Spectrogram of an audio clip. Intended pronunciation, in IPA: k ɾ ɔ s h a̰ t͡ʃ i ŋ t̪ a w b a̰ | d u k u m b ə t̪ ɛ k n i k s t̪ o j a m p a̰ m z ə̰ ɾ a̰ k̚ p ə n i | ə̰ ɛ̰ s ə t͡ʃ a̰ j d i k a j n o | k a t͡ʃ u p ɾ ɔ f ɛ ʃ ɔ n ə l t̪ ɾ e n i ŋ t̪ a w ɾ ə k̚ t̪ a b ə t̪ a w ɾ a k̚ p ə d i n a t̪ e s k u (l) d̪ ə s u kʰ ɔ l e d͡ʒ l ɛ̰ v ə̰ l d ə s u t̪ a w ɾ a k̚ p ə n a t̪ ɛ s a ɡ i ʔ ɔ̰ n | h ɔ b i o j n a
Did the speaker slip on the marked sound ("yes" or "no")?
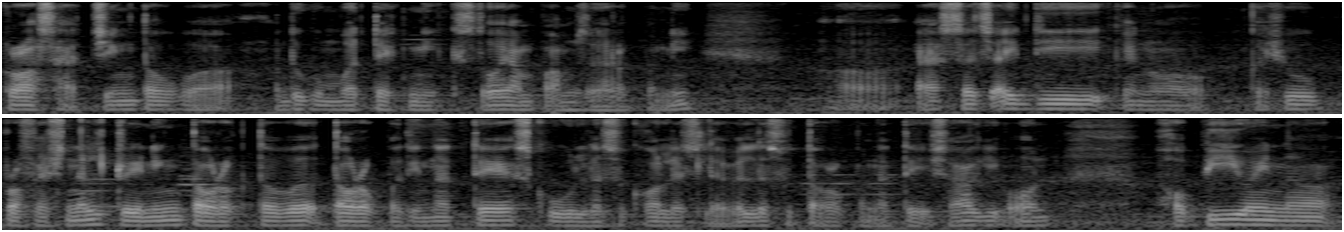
no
